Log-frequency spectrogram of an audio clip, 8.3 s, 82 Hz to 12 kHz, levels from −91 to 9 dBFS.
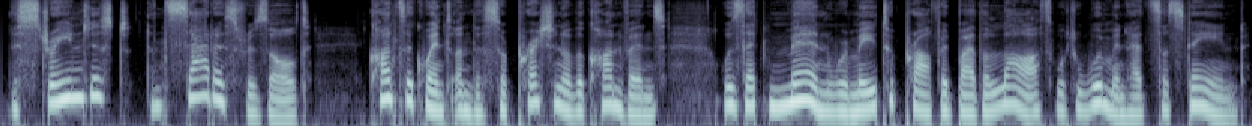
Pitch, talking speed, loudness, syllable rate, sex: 170 Hz, 185 wpm, -18 LUFS, 5.3 syllables/s, female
